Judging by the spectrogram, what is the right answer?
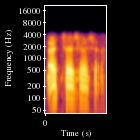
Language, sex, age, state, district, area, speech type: Dogri, male, 18-30, Jammu and Kashmir, Reasi, rural, conversation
